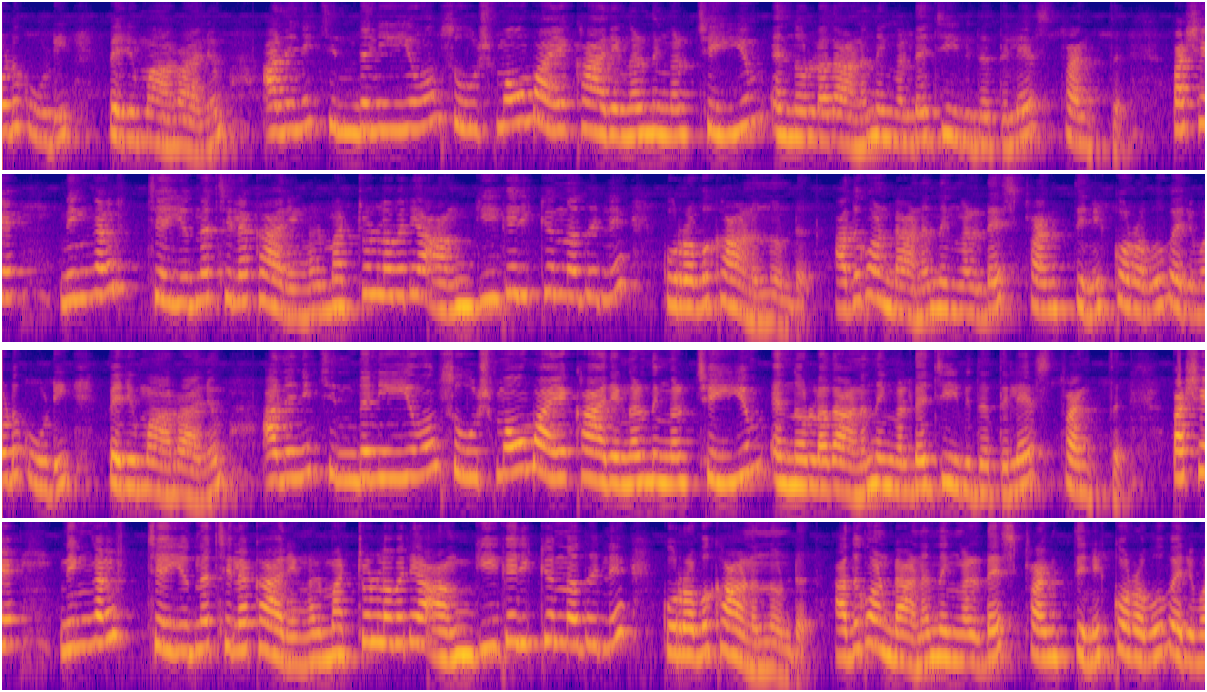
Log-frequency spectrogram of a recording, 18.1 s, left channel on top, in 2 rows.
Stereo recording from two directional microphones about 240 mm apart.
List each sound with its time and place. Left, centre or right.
0.0 s a woman's voice: right
2.6 s a woman's voice: right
